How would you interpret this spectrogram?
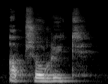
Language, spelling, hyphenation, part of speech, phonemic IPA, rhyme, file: Dutch, absoluut, ab‧so‧luut, adjective, /ˌɑp.soːˈlyt/, -yt, Nl-absoluut.ogg
- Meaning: 1. absolute, complete, perfect 2. absolute, absolutist, absolutistic (pertaining to the absolute sovereignty of rulers)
